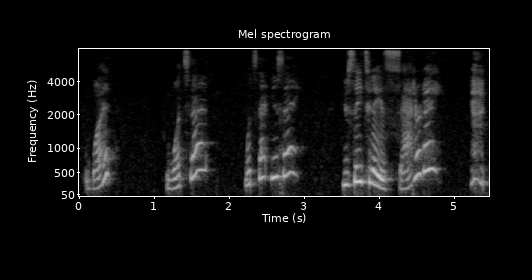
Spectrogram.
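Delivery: high, rising disbelief, with pauses between questions; surprised questioning. Acted. Sick child hearing it's Saturday, surprised. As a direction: break off, then question in rising amazement.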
